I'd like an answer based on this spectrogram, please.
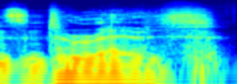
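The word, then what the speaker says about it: XANTARES: I'd be watching Zentaro's. As you can see him on the replay. I believe there. that is the official pronunciation.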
